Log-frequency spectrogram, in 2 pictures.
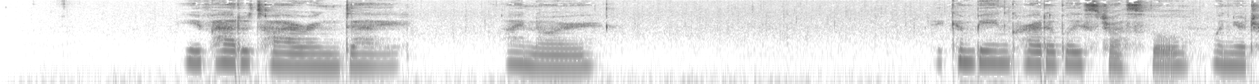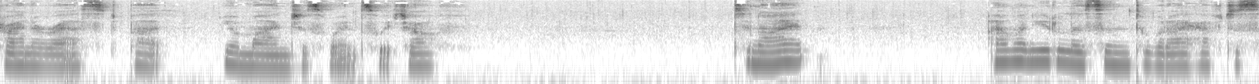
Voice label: Guided Meditation, Sleep Aid, Rain Ambience; F4A; The Stars In Your Sky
